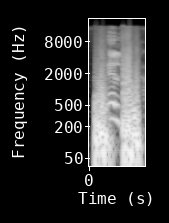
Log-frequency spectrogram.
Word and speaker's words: health: به شما میگه که تلفظ صحیح این کلمه health هست، health نیست، health. T و H رو به صورت مخصوصی تلفظ میشه کرد.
